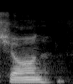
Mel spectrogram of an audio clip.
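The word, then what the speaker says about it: Seán: a gaelic name so in gayle you have accents and sean has an accent on the a so it's sean and my name is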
